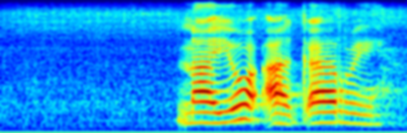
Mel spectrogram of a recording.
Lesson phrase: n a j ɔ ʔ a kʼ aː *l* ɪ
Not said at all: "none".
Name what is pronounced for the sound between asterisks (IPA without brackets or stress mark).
r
